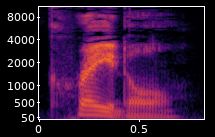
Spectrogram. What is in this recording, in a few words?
"cradle", en US; gcompris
